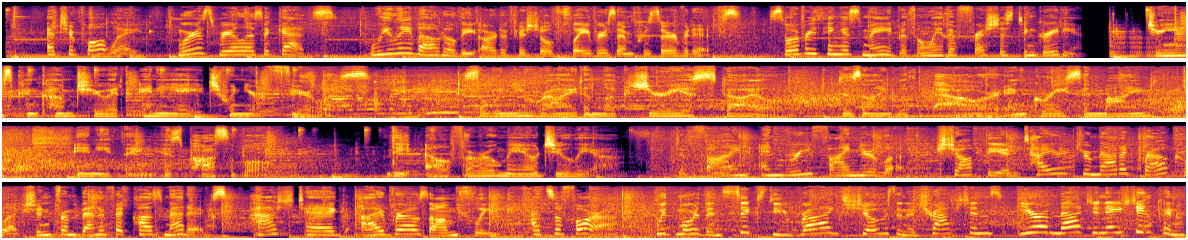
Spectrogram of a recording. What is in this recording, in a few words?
canadian accent, english female voices canadian accent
